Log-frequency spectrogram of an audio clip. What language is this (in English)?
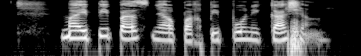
Arequipa-La Unión Quechua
